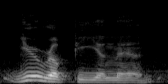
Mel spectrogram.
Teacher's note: Essa junção do E com o U dá ao E o som do Y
